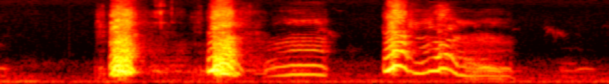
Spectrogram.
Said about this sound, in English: Sakura barks when she wants to play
